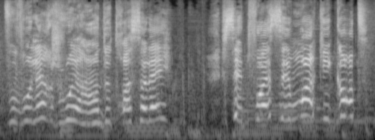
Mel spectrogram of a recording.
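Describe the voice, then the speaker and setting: Very high-pitched, bold cartoon kid. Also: female voice, moderate pace. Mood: playful, eager. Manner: exclamatory, emphatic delivery. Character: excitable, bold six-year-old child in an animated superhero adventure. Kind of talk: French cartoon dub. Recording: music behind the voice.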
